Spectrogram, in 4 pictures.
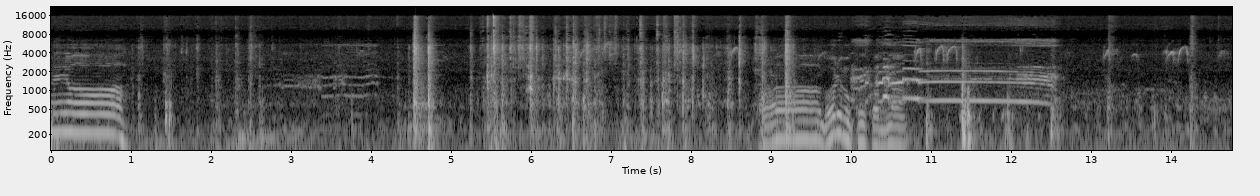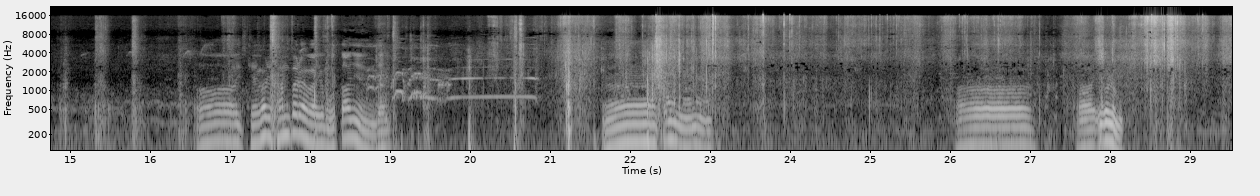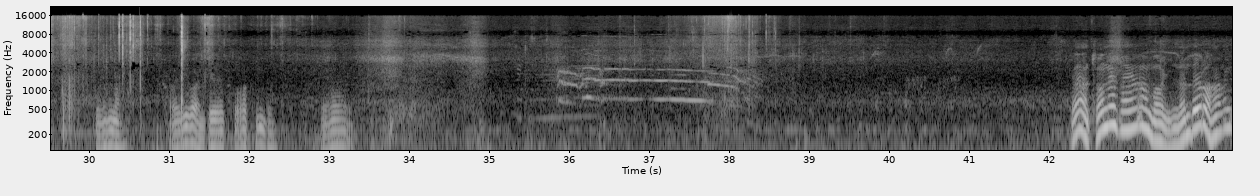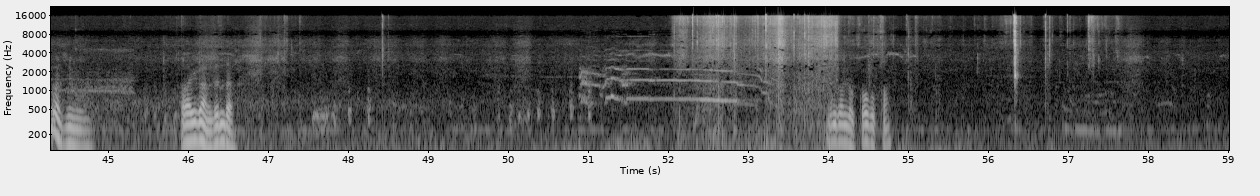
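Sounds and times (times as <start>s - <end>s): rooster crowing: 9.9s - 12.7s, 18.6s - 21.6s, 35.6s - 38.6s, 50.8s - 53.5s.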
